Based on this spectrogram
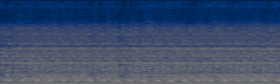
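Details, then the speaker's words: Ford Ka at idle after starting: fast even buzzing rattle from a part vibrating loose because its usual retaining clamp is broken. "quite annoying when you start in the car you just need something to hold that in place cuz you normally got a clamp that's Clips onto that and Al place like that but that's broken on this which is quite standard"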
